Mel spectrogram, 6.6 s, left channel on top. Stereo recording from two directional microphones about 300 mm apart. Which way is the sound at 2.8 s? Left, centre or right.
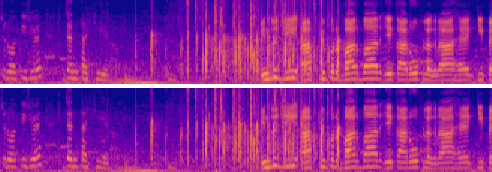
Right.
